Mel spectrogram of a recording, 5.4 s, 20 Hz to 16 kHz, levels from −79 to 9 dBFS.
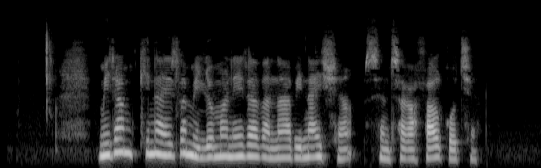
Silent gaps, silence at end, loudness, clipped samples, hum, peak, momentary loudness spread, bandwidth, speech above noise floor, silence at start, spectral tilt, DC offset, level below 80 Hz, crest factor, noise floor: none; 0.65 s; -20 LUFS; under 0.1%; none; -2 dBFS; 17 LU; 8.6 kHz; 47 dB; 0.7 s; -6 dB/octave; under 0.1%; -72 dBFS; 18 dB; -66 dBFS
